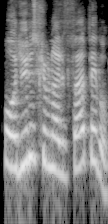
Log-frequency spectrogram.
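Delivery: high-pitched parody of an accuser; mock complaint. Imitating someone complaining about discrimination, high mocking voice.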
